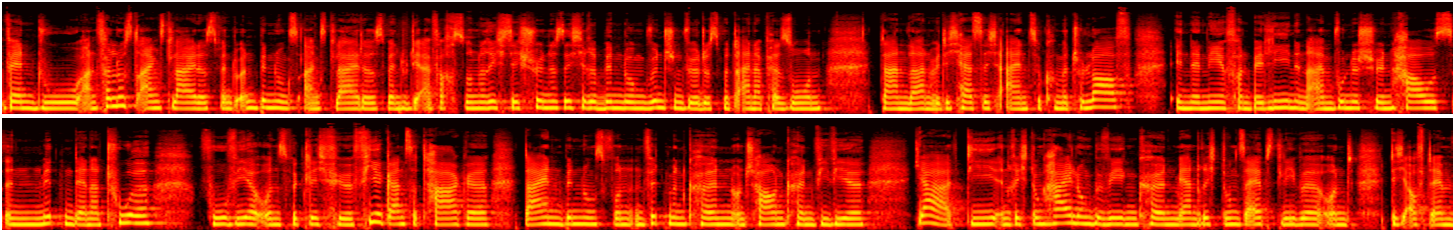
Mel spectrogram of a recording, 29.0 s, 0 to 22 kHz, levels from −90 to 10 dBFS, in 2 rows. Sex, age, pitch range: female, 10-29, 210-230 Hz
